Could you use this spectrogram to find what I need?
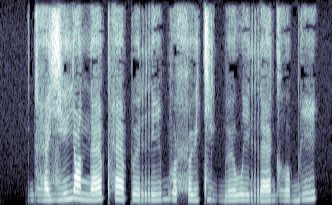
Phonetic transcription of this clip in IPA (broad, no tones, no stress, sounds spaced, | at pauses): ɡʱ æ zʲ e j ɑ n æ pʰ æ p ø r i b u ħ y tʲ e ɡ͡b ø w i r æ ɡʱ o b i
